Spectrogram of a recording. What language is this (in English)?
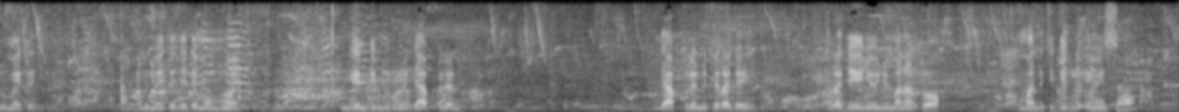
Wolof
